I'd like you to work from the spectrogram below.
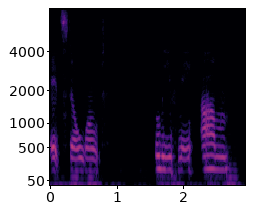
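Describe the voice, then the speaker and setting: A woman with a Canadian accent speaks in an animated tone, with a dry, close sound and no echo. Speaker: comic artist. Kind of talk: casual interview chat. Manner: loud, animated.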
